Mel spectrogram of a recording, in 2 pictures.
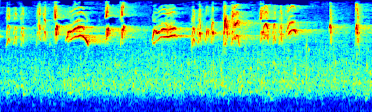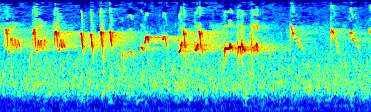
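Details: White-eye in a training recording for cage birds: a busy, varied twitter of high chirps, short trills and brief whistled phrases, delivered almost without pause over background hiss.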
